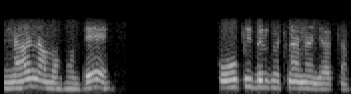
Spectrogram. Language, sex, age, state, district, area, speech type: Sanskrit, female, 18-30, Delhi, North East Delhi, urban, conversation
